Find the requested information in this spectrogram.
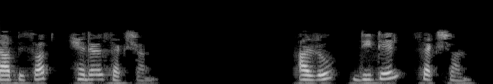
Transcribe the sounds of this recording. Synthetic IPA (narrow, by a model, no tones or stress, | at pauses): aɹpisɔt | hɛdəɹsɛkʃɔn | aɹuditelsɛkʃɔn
